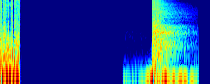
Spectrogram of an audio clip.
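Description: Cartoon sound effects: a very loud, dense burst of noise that stops abruptly just after the start, then silence, then about a second and a half in a sharp hit with a bright ringing tail that is cut off short.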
